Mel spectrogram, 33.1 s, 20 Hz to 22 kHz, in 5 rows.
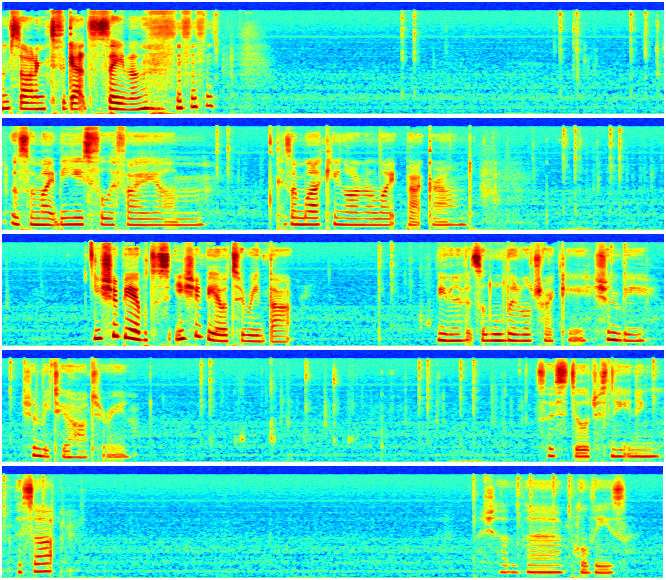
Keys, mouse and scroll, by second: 1.5 right click, 2.0 shift+right click, 5.6 right click, 6.3 shift+right click, 6.7 g, 9.4 scroll down 3, 10.1 scroll down 1, 11.4-12.3 scroll up 1, 12.3 right click, 12.7 shift+right click, 13.1 g, 17.5-17.9 scroll down 3, 17.9 scroll up 2, 18.5 shift+middle click, 19.4 right click, 20.0 shift+right click, 20.3 g, 22.2 scroll down 5, 22.6-22.9 scroll up 2, 22.9 shift+middle click, 23.3 scroll up 2, 24.1 right click, 24.5 shift+right click, 24.9 g, 26.4 right click, 26.8 shift+right click, 27.2 g, 31.7 right click, 32.0 shift+right click, 32.3 shift+g.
